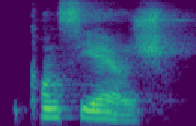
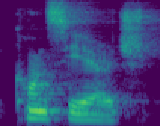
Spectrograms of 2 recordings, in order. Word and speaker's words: concierge: one we have here concierge concierge pronounced pretty much like it is in French this is for us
